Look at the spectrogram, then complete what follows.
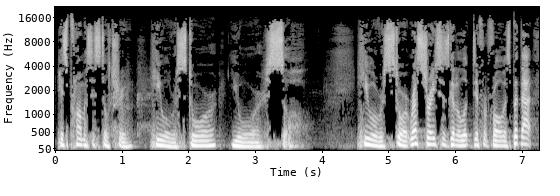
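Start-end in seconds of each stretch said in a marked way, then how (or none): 0.0-3.8 slow and tender. Acted. Pastor's gentle promise.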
